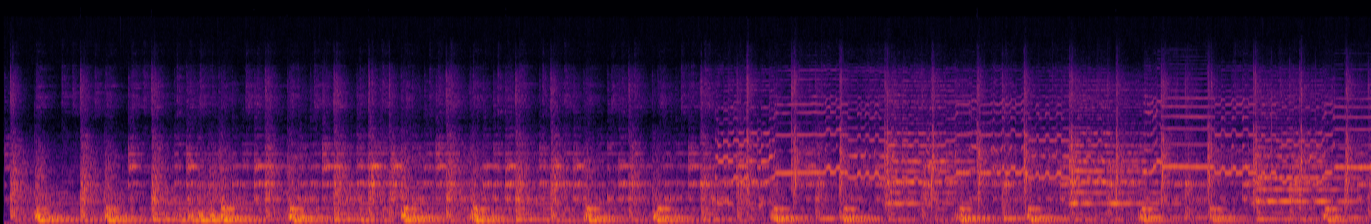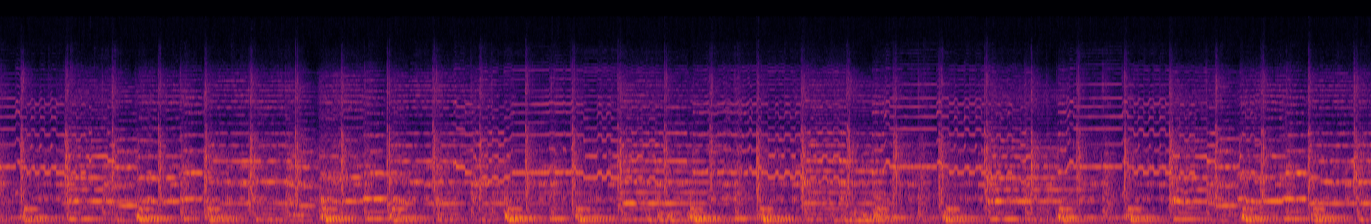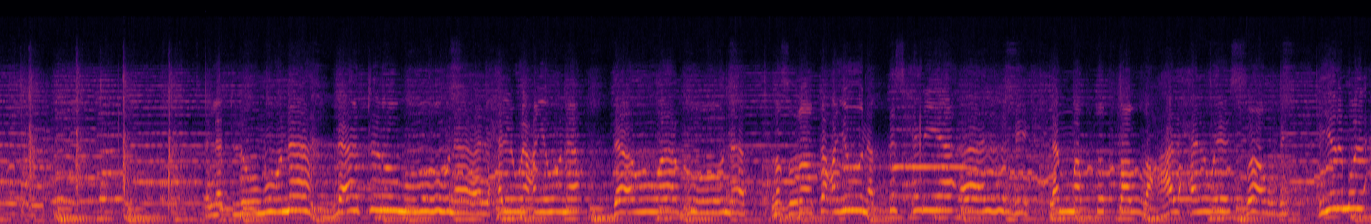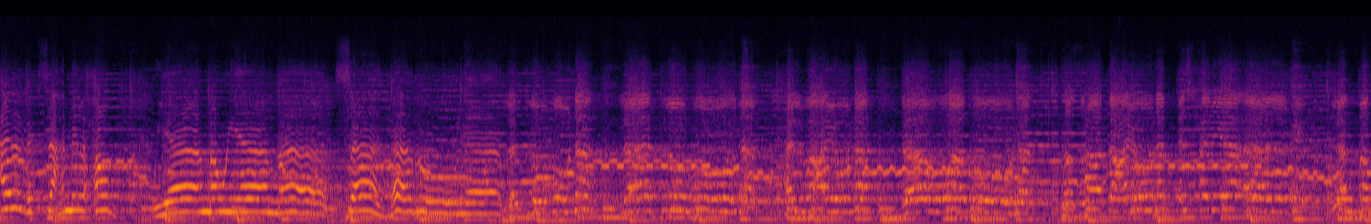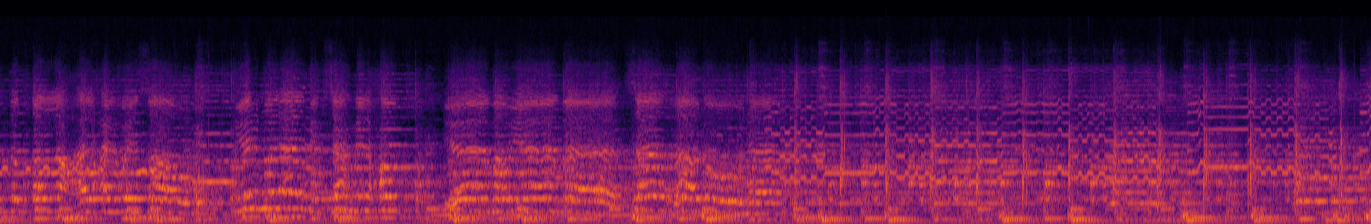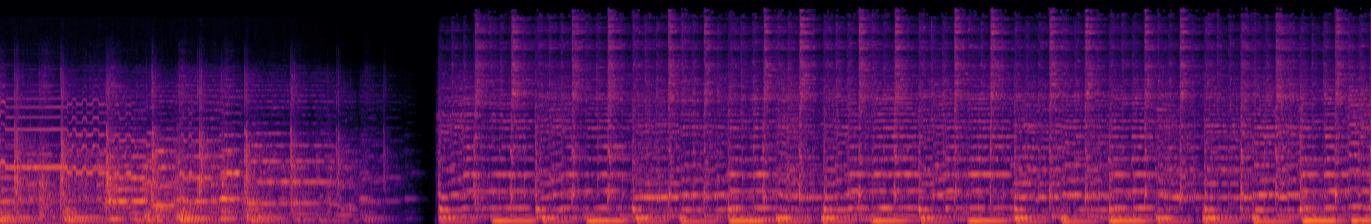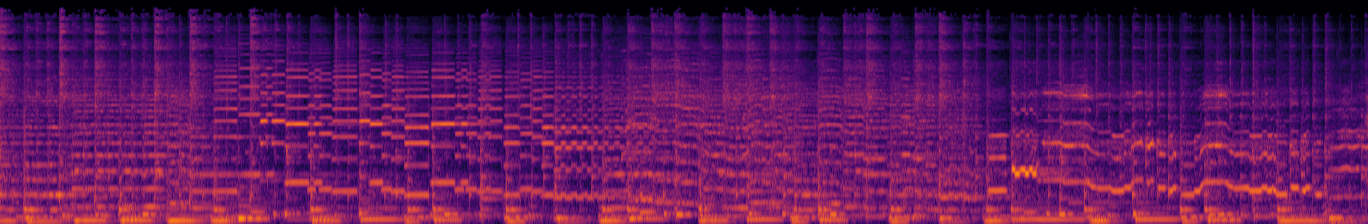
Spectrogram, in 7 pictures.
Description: Some more Lebanese beats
